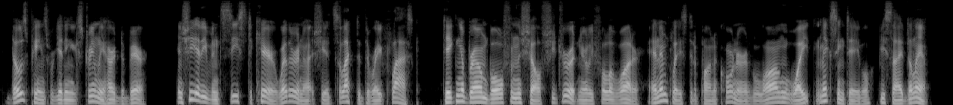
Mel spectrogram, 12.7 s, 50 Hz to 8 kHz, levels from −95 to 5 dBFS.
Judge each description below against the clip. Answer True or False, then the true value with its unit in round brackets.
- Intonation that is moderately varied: False (6.8 semitones)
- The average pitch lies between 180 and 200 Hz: False (110 Hz)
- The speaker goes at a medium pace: False (255 wpm)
